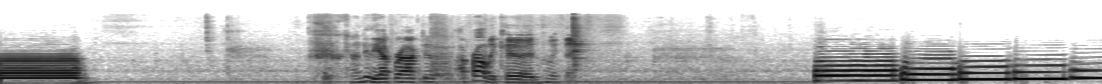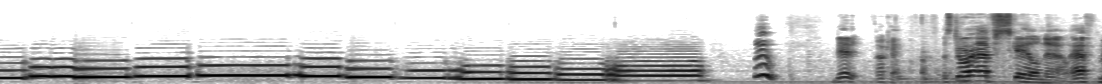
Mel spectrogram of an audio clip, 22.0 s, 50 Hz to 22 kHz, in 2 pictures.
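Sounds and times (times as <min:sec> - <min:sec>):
baritone horn playing a scale: 0:00.0 - 0:01.0, 0:08.1 - 0:18.2.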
